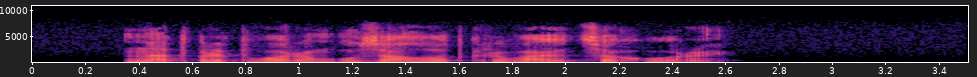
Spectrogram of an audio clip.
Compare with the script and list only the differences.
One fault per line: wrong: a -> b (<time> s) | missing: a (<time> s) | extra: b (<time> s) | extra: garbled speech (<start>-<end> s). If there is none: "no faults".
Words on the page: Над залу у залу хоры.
wrong: залу -> прытворам (0.7 s)
extra: адкрываюцца (1.6 s)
